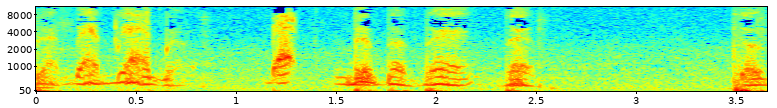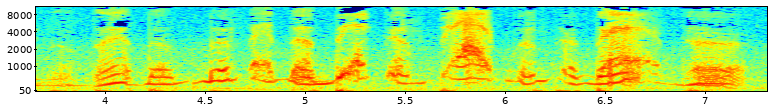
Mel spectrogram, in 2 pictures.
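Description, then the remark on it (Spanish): A person imitating a duck character, el Pato of the Pato Solidario raffle, quacks out a phone number in a rapid, garbled string of syllables in two loud bursts separated by a brief pause, like nasal, unintelligible speech. “No sé si el Pato puede darle el número al que tiene que llamar.”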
